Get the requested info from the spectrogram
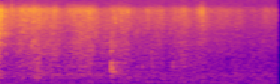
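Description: Rustling of a nylon backpack lid pocket and a plastic packet of baby wipes as the packet is stuffed into it, with a brief squeak about a second in.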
